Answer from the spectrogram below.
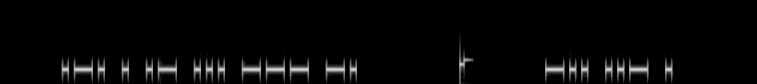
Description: Morse code, heard as a keyed tone, about 21 wpm, 700 Hz. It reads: REASON DUE
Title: Sets of 5 Words Encore - New Word Drill - 20wpm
